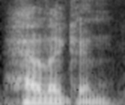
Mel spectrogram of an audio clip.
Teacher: they put the stress on the first syllable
